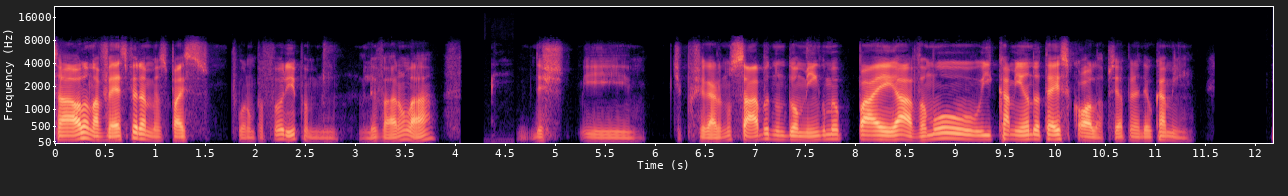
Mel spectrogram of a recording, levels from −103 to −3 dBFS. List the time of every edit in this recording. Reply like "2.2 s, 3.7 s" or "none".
none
